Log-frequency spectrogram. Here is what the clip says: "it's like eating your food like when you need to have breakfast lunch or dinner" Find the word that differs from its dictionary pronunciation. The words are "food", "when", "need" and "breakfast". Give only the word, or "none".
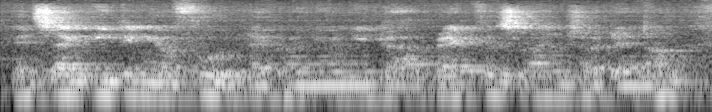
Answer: none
